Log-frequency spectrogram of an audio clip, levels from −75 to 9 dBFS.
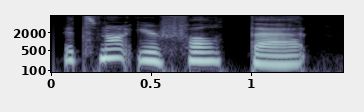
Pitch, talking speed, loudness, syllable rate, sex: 200 Hz, 205 wpm, -16 LUFS, 4.7 syllables/s, female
